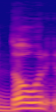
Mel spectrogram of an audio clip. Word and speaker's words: الدور: في الدور, you don't pronounce the lam because of the shad on the ra.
